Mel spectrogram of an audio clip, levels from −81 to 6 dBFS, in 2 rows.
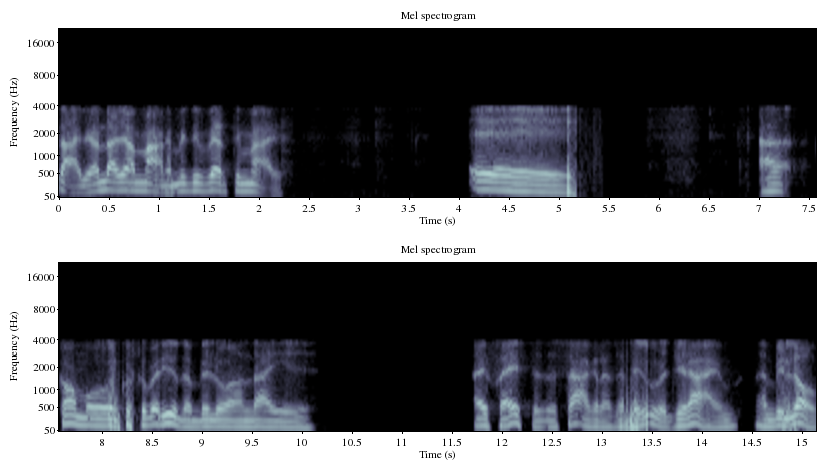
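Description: Pops and rough, gritty bursts with brief level jumps hit at 0.94–1.14 s, after "andai a", then 5.08–5.44 s, 8.06–8.37 s before "periudu è bellu andai", 13.14–13.5 s and 14.8–14.97 s. These are bit errors on an ADPCM link. Flipped bits, around one to two percent, throw off the decoder's step size and predictor, so each error rings on for milliseconds.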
